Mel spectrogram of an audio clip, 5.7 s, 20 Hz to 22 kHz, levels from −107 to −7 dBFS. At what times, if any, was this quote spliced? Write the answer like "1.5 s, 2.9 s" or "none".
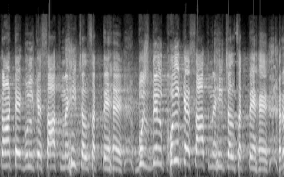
none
